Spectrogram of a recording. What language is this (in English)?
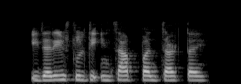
Pashto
